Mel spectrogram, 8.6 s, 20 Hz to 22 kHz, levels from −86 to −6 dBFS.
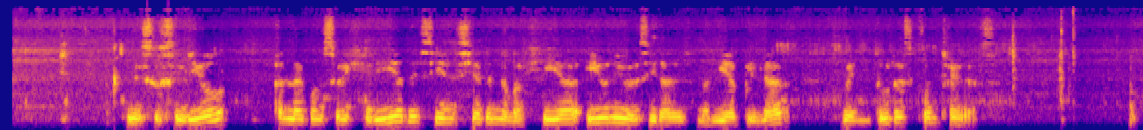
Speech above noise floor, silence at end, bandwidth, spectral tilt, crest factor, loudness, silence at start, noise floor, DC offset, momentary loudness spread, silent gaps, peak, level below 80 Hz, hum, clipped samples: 25 dB; 0.05 s; 17 kHz; -1.5 dB/octave; 14 dB; -13 LUFS; 0.1 s; -37 dBFS; under 0.1%; 15 LU; none; 0 dBFS; -60 dBFS; none; under 0.1%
